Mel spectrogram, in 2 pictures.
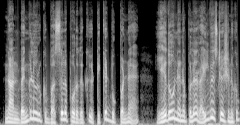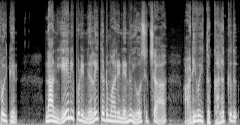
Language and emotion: Tamil, fearful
